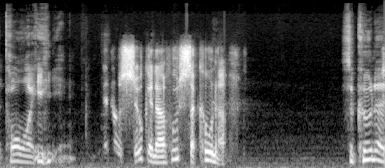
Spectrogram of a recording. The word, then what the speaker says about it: Sukuna: know sua who's sakuna sakuna is how you actually pronounce it that's yeah that's actually how you pronounce it but we just say it differently all right round two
